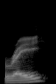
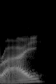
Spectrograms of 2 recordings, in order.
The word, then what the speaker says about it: Rye: Que ele na verdade, é um whisky Ray, né? Ray, que é o whisky de Centeio, né? O Rye, aí depende da pronúncia.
